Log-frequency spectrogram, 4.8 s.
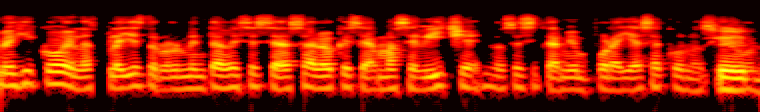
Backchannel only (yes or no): no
